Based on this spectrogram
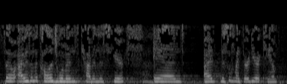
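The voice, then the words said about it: Hoarse, nearly lost voice. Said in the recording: “I lost my voice”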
